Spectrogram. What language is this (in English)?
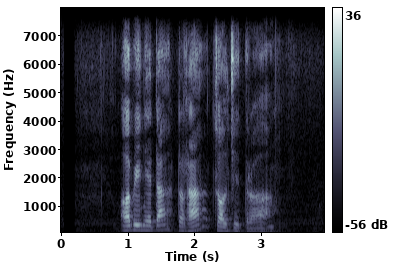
Nepali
